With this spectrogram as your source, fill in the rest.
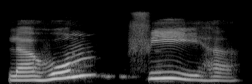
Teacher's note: Sedangkan mim syaratnya rapat dua bibir. Fa tidak rapat dua bibir.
